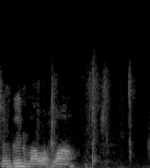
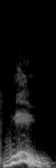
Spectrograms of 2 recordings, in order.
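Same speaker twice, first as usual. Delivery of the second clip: loud, high gasp of awe; amazed; 6 semitones higher, 8 dB louder than usual. Acted. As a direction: play someone staggered by sudden power. Acted amazement at the power.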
